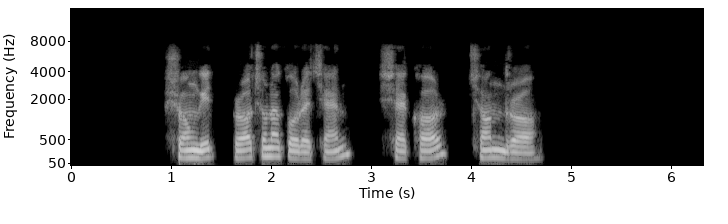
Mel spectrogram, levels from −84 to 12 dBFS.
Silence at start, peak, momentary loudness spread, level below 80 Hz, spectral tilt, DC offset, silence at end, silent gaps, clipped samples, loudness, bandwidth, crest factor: 0.95 s; -2 dBFS; 11 LU; -56 dBFS; -6.5 dB/octave; under 0.1%; 1.65 s; 1.54-1.63 s, 2.85-3.09 s, 3.79-3.98 s; under 0.1%; -15 LUFS; 7.6 kHz; 16 dB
